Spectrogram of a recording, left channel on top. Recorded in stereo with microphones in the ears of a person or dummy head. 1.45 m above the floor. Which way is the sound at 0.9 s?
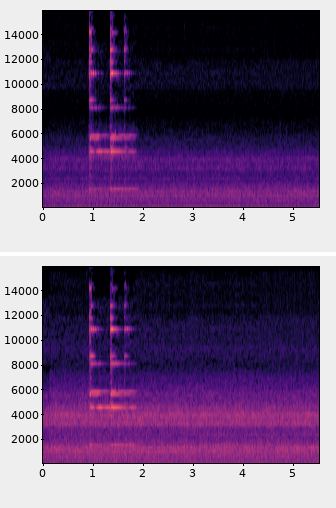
60° left (ahead or behind).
